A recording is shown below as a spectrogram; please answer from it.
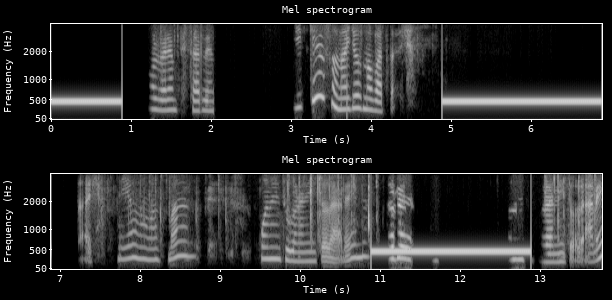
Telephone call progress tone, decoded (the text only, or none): ringback tone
